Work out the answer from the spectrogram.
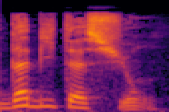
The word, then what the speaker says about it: d'habitation: Une tour d'habitation. Remember, H doesn't exist in French, well, in most of the cases. So it does mean that you don't pronounce it.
